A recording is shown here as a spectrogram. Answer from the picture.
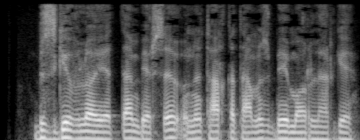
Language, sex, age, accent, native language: Uzbek, male, 12-17, Toshkent shahri, Uzbek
